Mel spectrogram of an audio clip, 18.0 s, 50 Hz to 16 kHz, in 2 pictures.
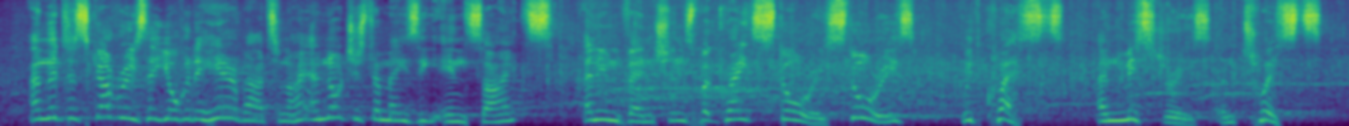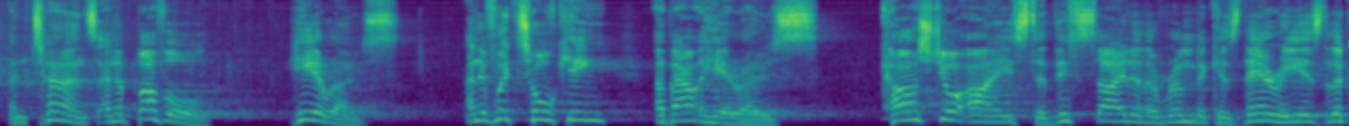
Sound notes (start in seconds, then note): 3.9 audience cheering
